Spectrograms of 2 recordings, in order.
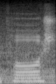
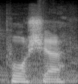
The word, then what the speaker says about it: Porsche: colliding with the barrier please no porsche just leave me alone no it's porsha and i'm distracting myself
